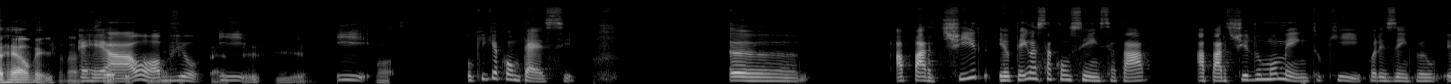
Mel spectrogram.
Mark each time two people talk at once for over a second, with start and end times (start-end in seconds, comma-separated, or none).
0.8-2.5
